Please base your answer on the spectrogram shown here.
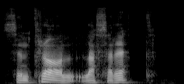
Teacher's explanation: Compounds, words made up of two or more words, have stress on the first and last part of the compound. In Stockholm Swedish, the first stress has a falling tone. The last stress has a rising tone.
